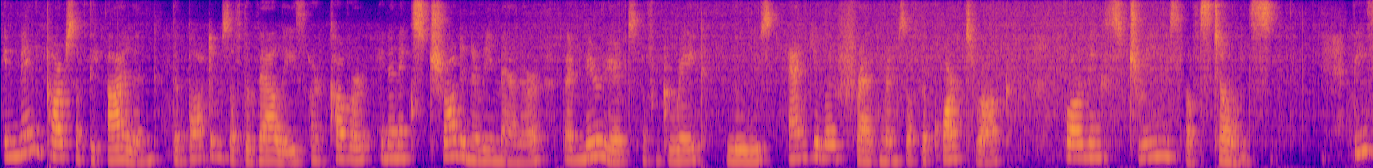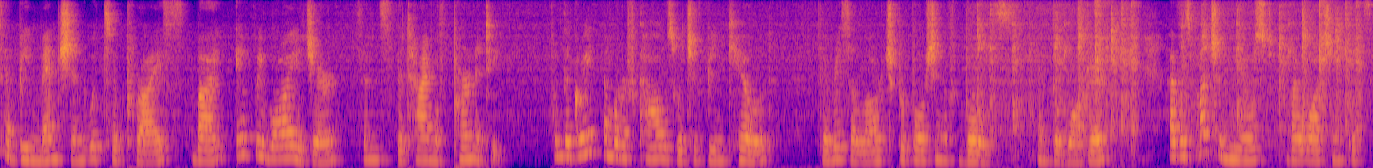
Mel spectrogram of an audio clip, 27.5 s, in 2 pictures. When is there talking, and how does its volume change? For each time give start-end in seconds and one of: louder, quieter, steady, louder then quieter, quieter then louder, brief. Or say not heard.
0.0-27.4 steady.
